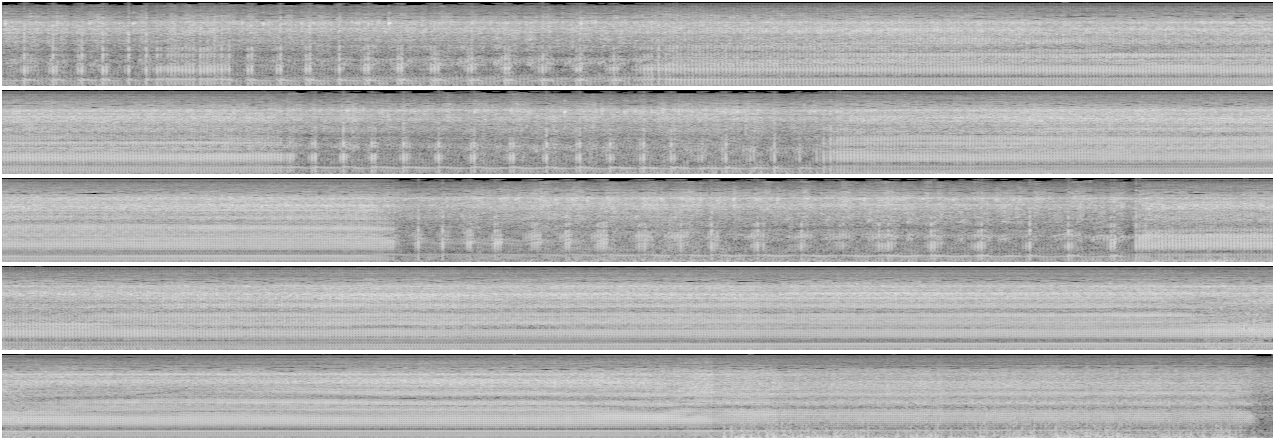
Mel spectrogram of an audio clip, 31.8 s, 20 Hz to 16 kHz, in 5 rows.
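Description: Zeda PK80 two-stroke motorized-bicycle engine under way: it runs at a steady pitch, climbs in pitch as the bike accelerates, and three times drops into a choppy, pulsing beat between pulls. A low rumble comes in near the end.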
